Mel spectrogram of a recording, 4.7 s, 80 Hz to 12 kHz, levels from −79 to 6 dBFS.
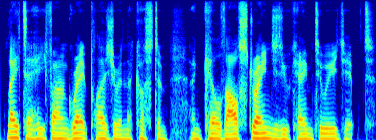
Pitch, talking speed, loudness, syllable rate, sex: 115 Hz, 205 wpm, -18 LUFS, 5.4 syllables/s, male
